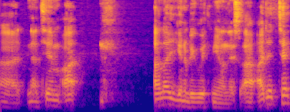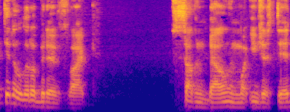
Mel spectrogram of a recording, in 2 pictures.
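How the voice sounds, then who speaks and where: With an Australian accent, a man of medium pitch talks at a fairly quick pace, his pitch swinging very widely and his speech marked by long, frequent pauses. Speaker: podcast co-host and actor. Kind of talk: casual comedic chat.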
